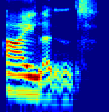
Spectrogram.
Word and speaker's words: islands: good guys okay and what letter do we not pronounce okay very good Islands not with the S okay how about this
